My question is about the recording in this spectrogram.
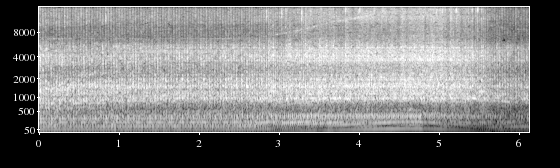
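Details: BMW 5 Series N47 diesel at idle before the timing chain and guides were replaced: a metallic rattle about three to four times a second over the usual diesel clatter, typical of a worn timing chain and guides.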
